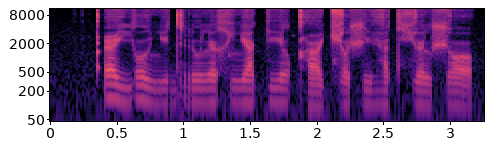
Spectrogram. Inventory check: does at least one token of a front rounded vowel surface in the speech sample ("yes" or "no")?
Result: yes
